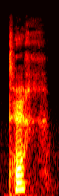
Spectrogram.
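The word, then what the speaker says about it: TeX: Oder TECH muss man ja eigentlich korrekt aussprechen. Das griechische Chi.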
